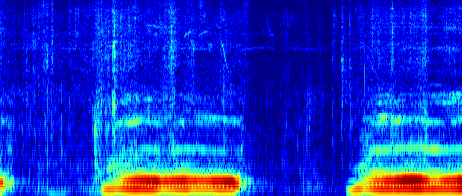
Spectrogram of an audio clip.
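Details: Two deep, level moos from cattle, each a steady low drone of over a second, separated by a short quiet gap.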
